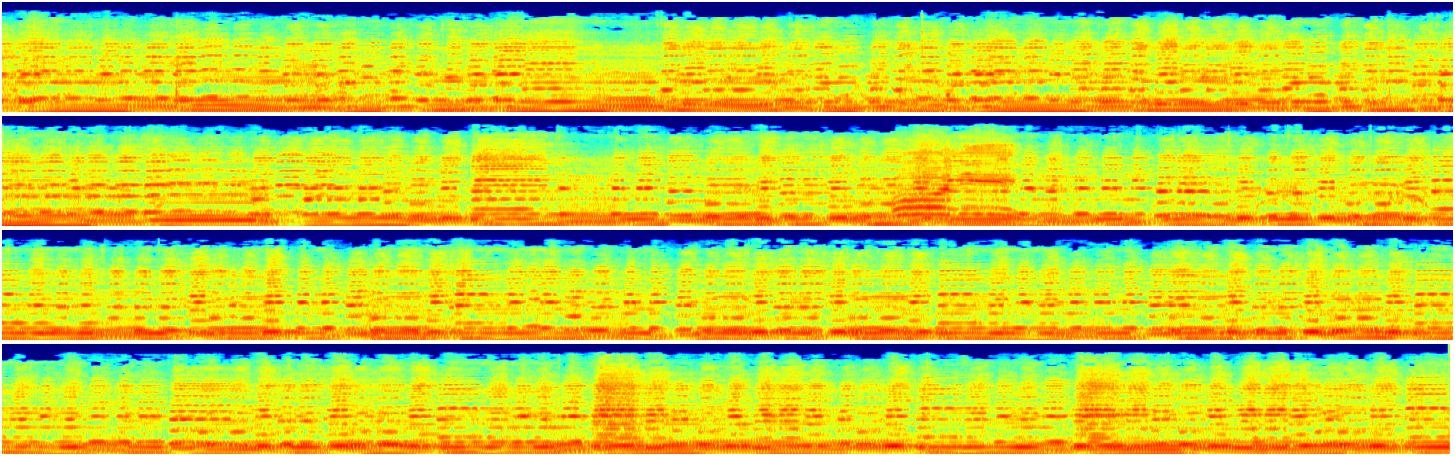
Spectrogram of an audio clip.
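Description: Accordion playing a lively traditional Sardinian dance tune for a ballo sardo, with held chords over a steady pulsing bass.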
